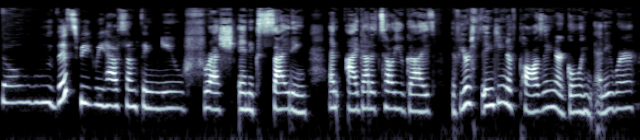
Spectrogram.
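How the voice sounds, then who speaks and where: A woman's voice: on the high side, steady tone, a little slow. A young woman chatting informally and peppily to her listeners as a podcast host. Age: young adult.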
